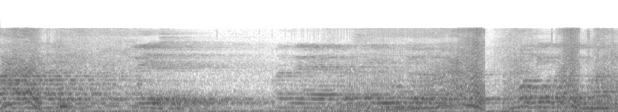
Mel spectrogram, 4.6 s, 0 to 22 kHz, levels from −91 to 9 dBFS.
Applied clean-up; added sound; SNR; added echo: none; Zipper (clothing); 2 dB; reverberation time 2.1 s.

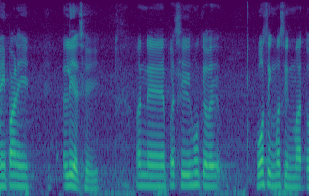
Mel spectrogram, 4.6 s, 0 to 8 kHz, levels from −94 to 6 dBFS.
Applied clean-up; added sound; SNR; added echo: none; none; none; none.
